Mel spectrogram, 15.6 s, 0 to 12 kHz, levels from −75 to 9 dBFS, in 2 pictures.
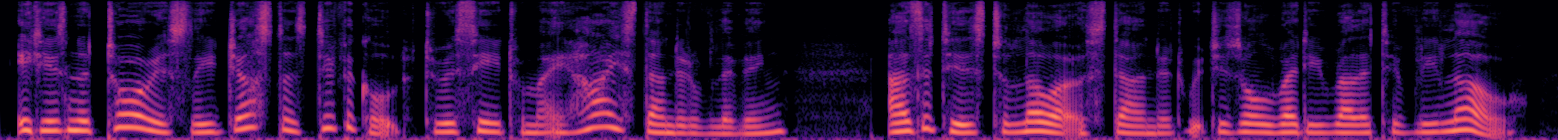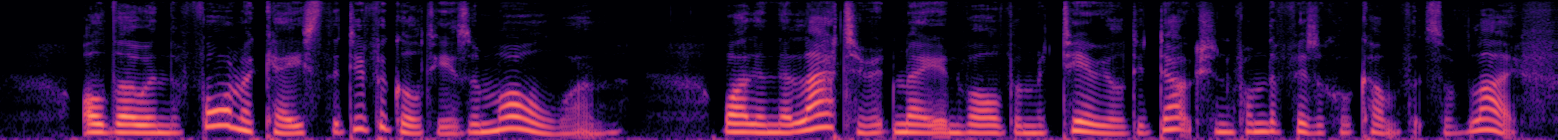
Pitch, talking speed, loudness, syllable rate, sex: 210 Hz, 205 wpm, -18 LUFS, 6.3 syllables/s, female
